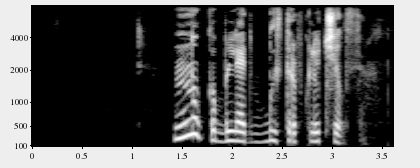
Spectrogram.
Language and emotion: Russian, angry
